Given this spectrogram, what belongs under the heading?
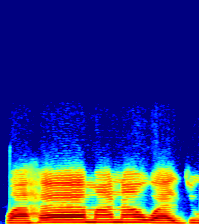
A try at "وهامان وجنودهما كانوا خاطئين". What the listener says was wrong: Manya panjang.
